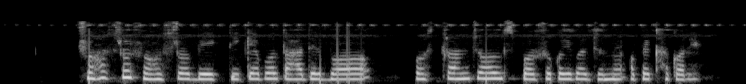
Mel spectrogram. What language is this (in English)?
Bangla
